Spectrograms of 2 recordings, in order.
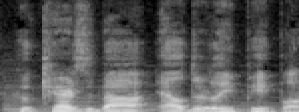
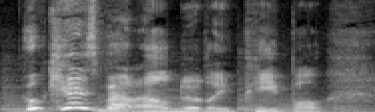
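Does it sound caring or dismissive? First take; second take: caring; dismissive. First: It sounds like a sincere, caring question. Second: It sounds like a dismissive, uncaring remark.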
